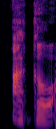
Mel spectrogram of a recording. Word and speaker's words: Achill: It's built on one of the most beautiful islands I have ever visited, Achill Island. You say Achill, but it's spelt A-C-H-I-L-L.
